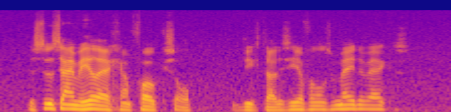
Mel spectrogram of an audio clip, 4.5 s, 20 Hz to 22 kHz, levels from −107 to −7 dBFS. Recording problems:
hiss; faint; throughout; 25 dB below the speech

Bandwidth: 14.5 kHz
